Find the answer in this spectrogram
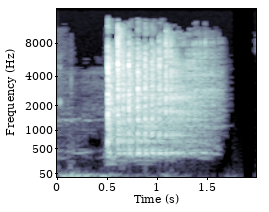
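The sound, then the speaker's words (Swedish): A single die is rolled across a hard tabletop in a quick burst of rattling bounces that gradually slow and fade over about a second, fairly loud, with no voices. “Eh, och eh, jag skulle vilja att ni bara slår ett, eh, en tärning.”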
